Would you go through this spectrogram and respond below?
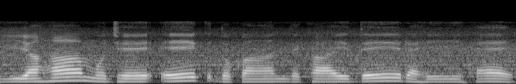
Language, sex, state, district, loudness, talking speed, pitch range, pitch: Hindi, male, Madhya Pradesh, Katni, -16 LUFS, 95 wpm, 130-145 Hz, 135 Hz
